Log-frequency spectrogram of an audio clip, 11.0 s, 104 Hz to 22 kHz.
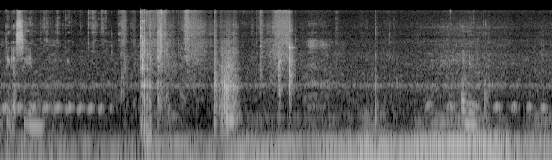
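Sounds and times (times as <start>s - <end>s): cutlery scraping glass bowl: 2.8s - 3.4s.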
